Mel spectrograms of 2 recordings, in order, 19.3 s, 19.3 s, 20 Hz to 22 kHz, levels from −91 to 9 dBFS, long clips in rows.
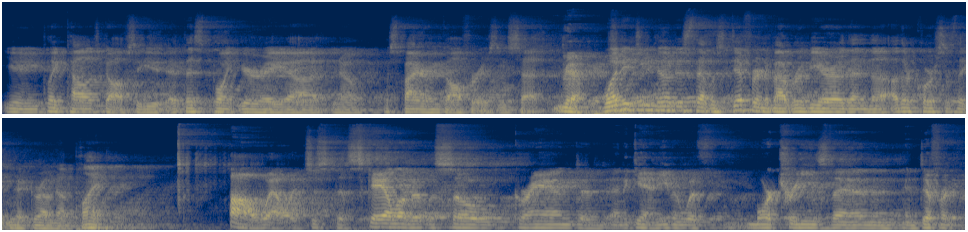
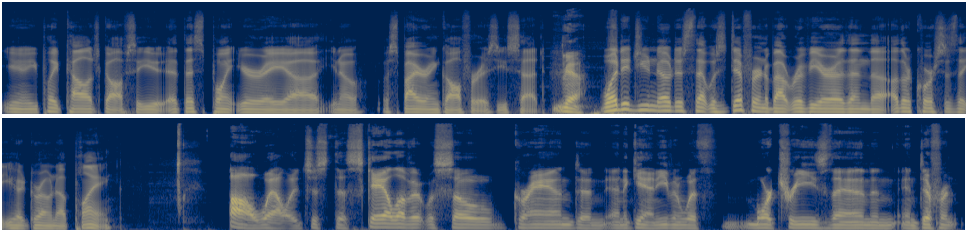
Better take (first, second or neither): second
